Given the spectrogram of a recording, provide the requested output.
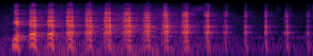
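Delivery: drawn-out run of chuckles, trailing away; long amused laugh. Real, not acted. Speaker amused by the East living on in him, long chuckling laugh. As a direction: laugh at your own quirk.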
